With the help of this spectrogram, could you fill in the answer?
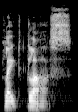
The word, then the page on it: plate glass: British English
